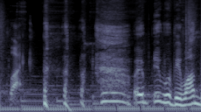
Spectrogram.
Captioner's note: laughs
